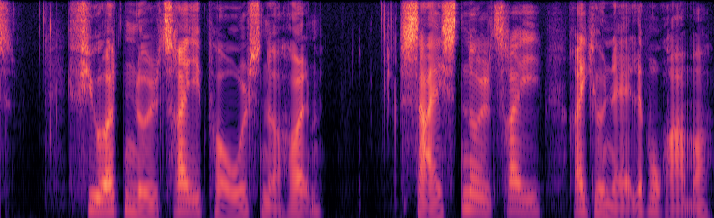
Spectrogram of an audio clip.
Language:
Danish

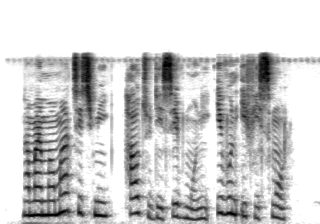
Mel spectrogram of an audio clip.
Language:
Nigerian Pidgin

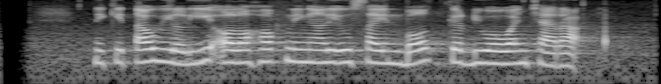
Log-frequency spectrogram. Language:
Sundanese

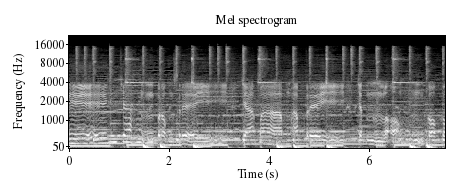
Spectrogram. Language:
Thai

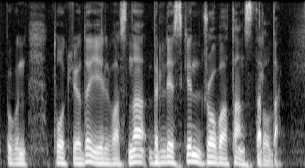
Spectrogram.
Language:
Kazakh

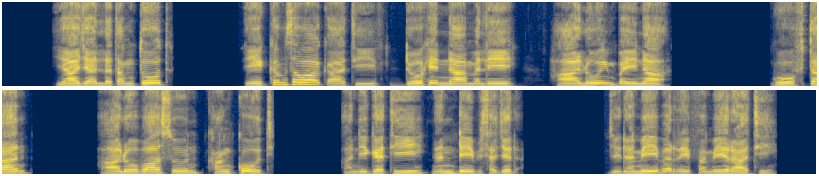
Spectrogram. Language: Oromo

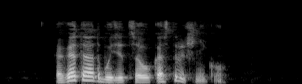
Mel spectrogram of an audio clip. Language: Belarusian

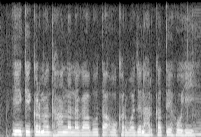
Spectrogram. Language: Chhattisgarhi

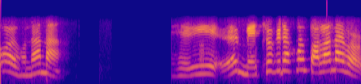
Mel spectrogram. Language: Assamese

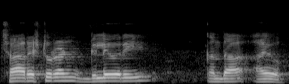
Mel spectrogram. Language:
Sindhi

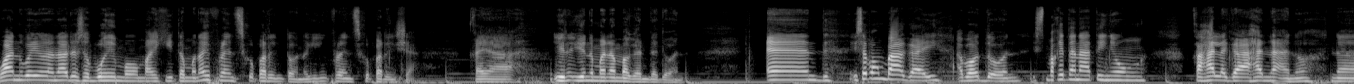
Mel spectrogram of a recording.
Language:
Filipino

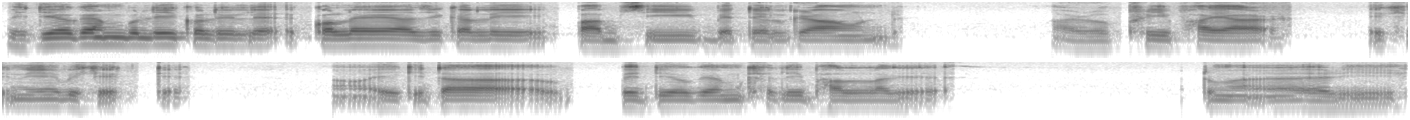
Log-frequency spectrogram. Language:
Assamese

